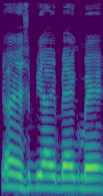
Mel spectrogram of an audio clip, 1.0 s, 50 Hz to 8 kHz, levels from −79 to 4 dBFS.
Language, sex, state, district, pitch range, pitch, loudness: Hindi, male, Bihar, Jahanabad, 160-180 Hz, 170 Hz, -21 LUFS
